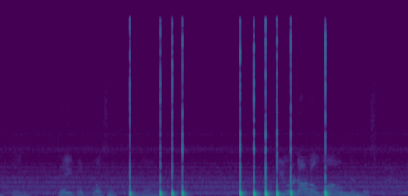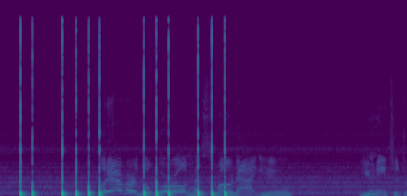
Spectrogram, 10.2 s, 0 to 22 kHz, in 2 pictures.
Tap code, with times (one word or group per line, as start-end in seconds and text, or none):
1.6-4.1 CV
5.3-8.0 IN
